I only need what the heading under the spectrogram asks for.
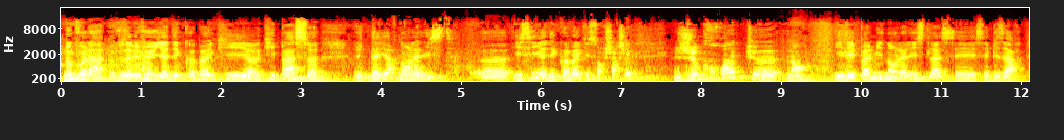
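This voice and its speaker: A man's voice: fairly high pitch, moderate pace, darkish tone, a little hiss or hum. A man vlogger chatting casually as he walks through a hotel room, friendly and full of filler sounds. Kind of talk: casual walkthrough commentary. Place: indoors in a hotel, walking through corridors and a room.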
